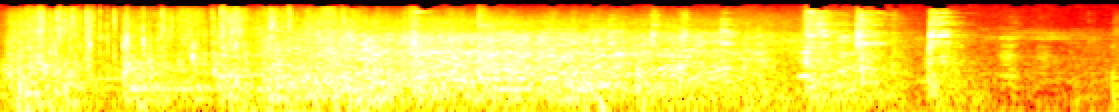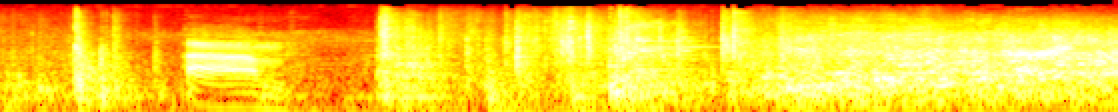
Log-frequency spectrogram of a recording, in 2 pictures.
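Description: A homemade bicycle built from car parts collapses under its rider, its metal parts clattering to the floor in knocks about three seconds in and again around six seconds. A studio audience laughs loudly around the crash.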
